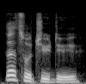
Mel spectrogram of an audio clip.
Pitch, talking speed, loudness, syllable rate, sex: 140 Hz, 280 wpm, -16 LUFS, 5.6 syllables/s, male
